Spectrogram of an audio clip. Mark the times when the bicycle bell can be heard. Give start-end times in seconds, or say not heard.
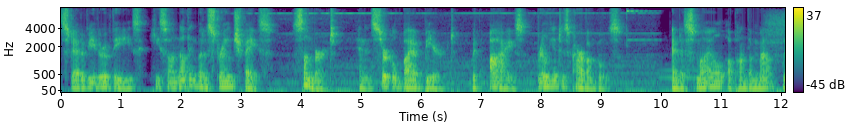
9.4-10.0.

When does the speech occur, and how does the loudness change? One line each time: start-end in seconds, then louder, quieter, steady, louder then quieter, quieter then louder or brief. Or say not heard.
0.0-12.0 steady.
